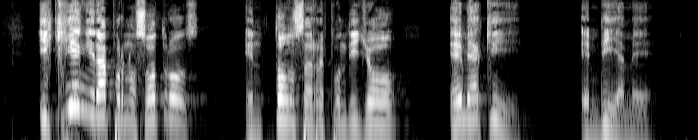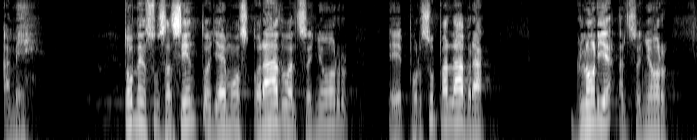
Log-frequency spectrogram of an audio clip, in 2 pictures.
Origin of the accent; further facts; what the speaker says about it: El Salvador; Vengo desde El Salvador, de una comunidad muy pequeña.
